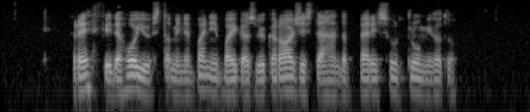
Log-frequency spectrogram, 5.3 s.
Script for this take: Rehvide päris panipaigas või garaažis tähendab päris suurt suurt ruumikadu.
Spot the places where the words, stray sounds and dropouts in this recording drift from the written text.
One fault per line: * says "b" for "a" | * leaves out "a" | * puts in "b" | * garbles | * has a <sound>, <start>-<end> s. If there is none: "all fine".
* says "hoiustamine" for "päris"
* leaves out "suurt"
